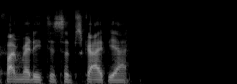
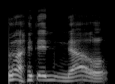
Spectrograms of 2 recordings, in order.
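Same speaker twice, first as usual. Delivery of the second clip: laughing; 6 semitones higher, slower than usual. Real, not acted. Laughing at uwu voice idea.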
